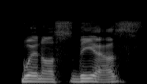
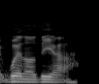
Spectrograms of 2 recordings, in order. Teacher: And so the S is starting to get lost, and that causes the syllable to gain this like breathy voice quality, and that ends up lowering the tone of the syllable.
